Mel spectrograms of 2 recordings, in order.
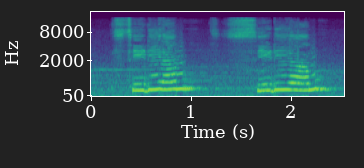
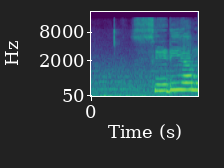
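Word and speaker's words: Psidium: পেয়ারার scientific name হচ্ছে সিডিয়াম guava, সিডিয়াম guava, এখানে পিটা উচ্চারণ হবে না।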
